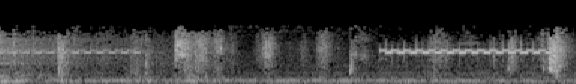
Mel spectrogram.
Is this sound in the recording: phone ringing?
yes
